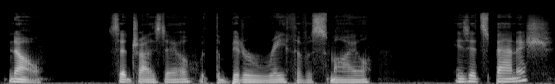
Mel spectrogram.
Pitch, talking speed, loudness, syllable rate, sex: 115 Hz, 130 wpm, -23 LUFS, 4.6 syllables/s, male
